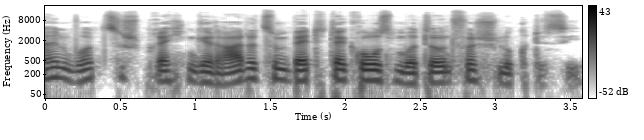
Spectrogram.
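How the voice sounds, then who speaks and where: A man with an unremarkable speaking voice talks at medium pitch and a moderate pace, the sound dry and close with no echo. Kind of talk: bedtime story telling. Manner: calm, storyteller's pace, gentle; changes voice for wolf, mother and grandmother.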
